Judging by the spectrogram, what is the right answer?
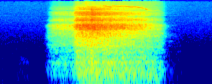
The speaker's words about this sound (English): I breathe. I inhale deeply.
